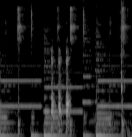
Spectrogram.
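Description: A chicken clucking in a video game, several short bright clucks in an uneven run over a steady tonal game background hum, close and fairly loud with no talking.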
